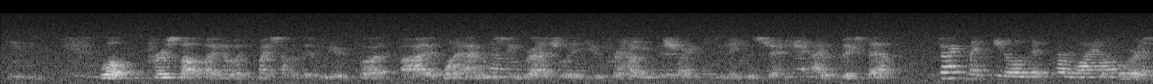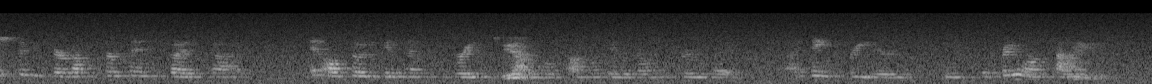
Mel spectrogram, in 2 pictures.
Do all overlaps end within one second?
No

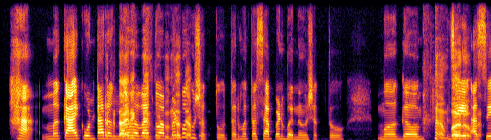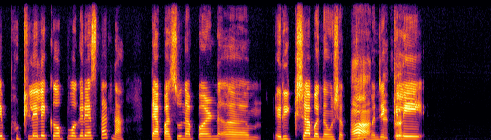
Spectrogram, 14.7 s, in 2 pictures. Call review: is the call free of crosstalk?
No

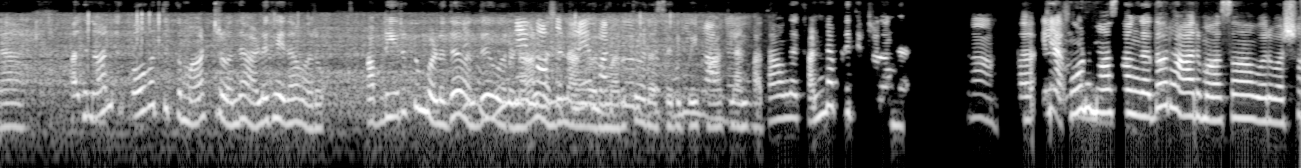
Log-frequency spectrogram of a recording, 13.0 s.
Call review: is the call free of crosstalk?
No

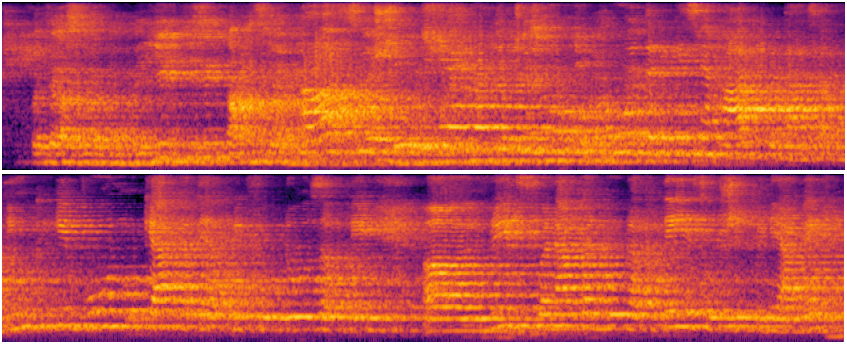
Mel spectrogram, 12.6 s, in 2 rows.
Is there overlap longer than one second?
Yes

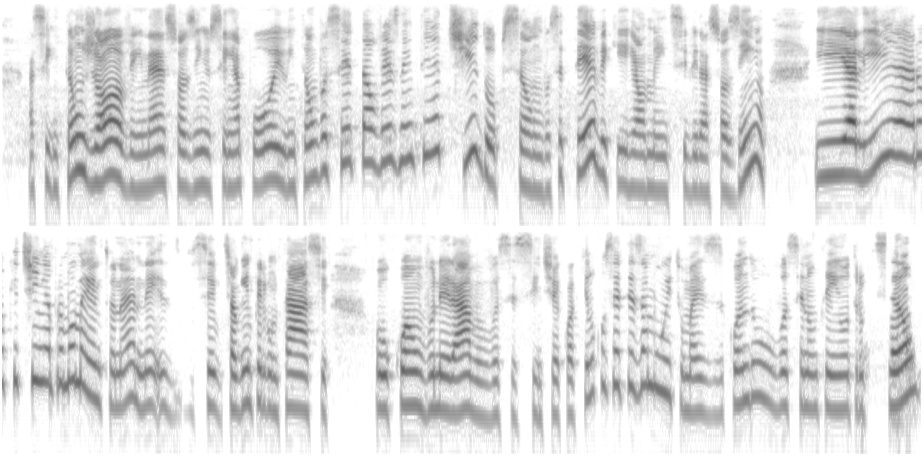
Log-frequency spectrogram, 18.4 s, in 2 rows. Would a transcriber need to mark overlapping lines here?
No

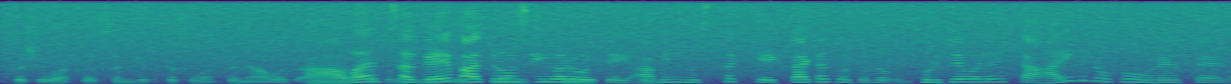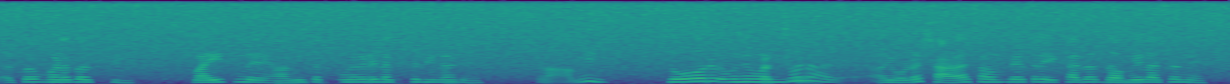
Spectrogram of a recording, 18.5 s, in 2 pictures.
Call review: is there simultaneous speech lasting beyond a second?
Yes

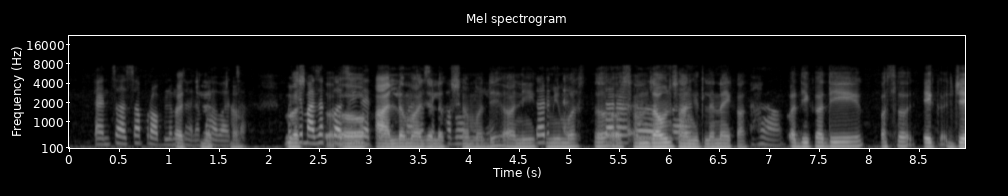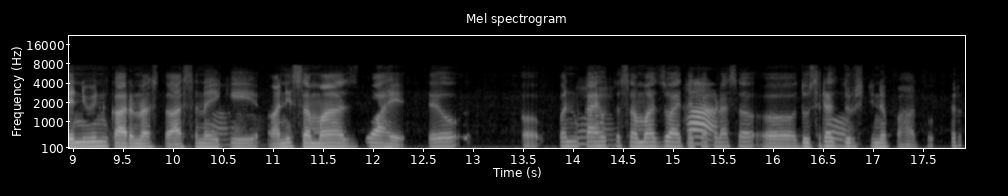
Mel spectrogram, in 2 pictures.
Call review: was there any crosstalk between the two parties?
Yes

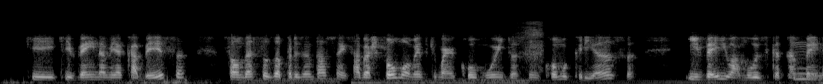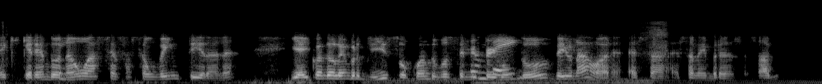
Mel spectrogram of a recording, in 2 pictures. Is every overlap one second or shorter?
Yes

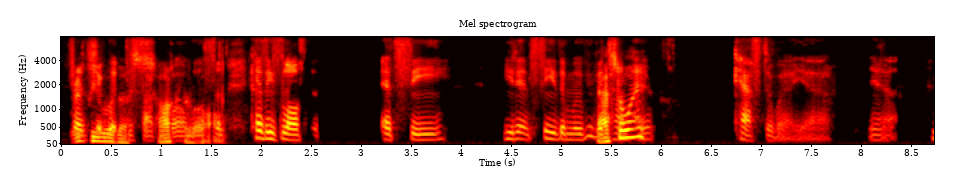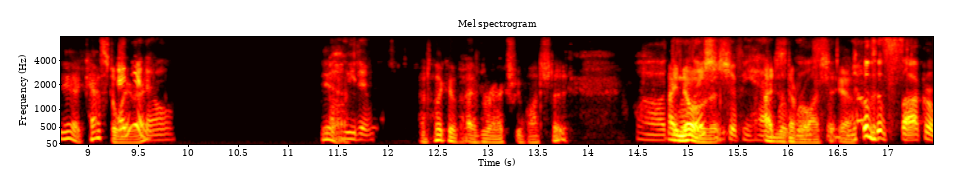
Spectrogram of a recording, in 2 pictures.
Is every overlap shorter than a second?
No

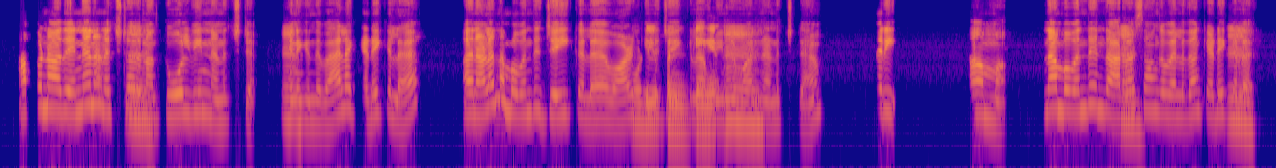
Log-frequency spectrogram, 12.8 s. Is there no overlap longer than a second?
No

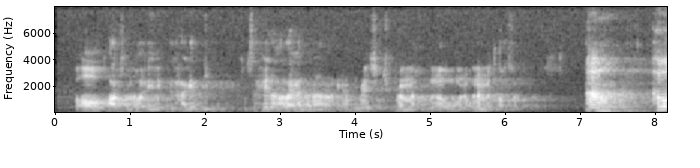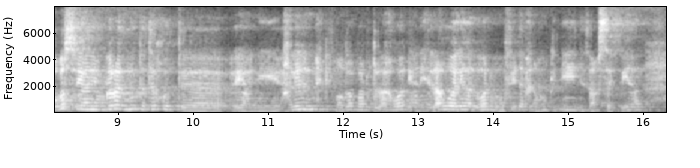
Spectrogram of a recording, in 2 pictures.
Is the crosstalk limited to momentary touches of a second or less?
Yes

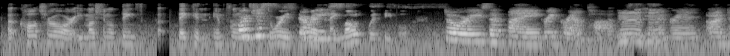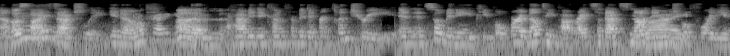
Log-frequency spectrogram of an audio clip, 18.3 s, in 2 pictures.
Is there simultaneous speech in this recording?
Yes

